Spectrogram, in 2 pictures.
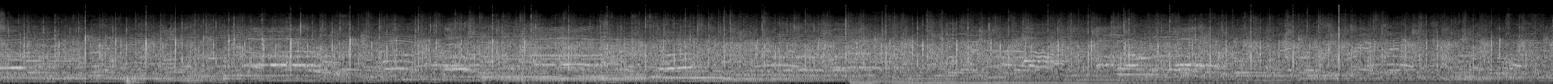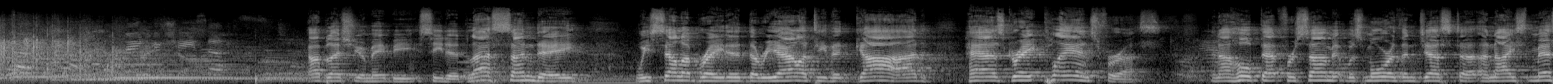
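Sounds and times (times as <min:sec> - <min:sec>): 
audience ovation: 0:00.0 - 0:18.9
speech: 0:18.9 - 0:31.0.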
